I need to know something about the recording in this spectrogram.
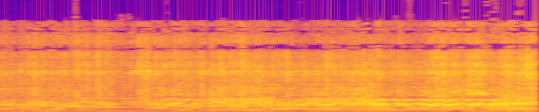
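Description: An old Sindhi song recording played from a record on a wind-up portable gramophone: a melody of held notes that step from pitch to pitch, with no high treble.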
